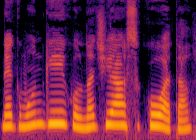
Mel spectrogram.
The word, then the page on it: ungi'gul: un'ki'kul; Mi'gmaq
